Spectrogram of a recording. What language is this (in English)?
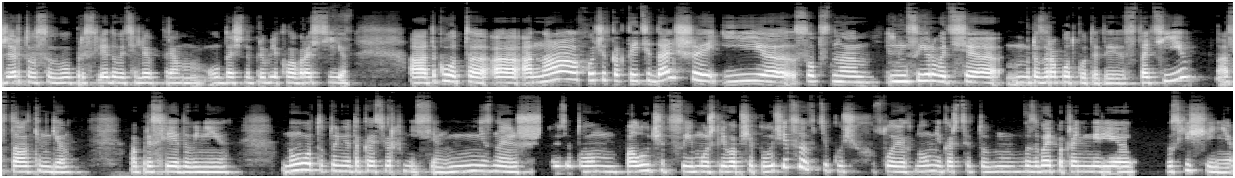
Russian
